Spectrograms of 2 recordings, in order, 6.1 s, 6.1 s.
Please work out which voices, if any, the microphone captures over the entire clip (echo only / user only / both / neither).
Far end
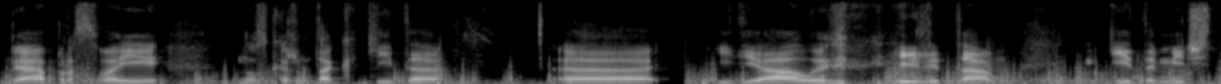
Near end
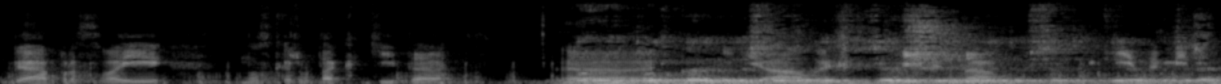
both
